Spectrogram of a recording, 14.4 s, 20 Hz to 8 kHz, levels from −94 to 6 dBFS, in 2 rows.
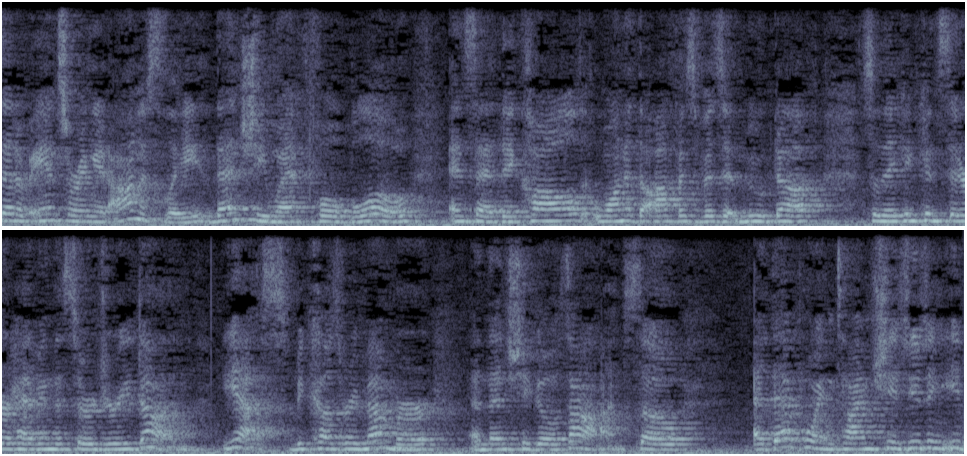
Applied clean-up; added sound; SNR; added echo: none; none; none; none.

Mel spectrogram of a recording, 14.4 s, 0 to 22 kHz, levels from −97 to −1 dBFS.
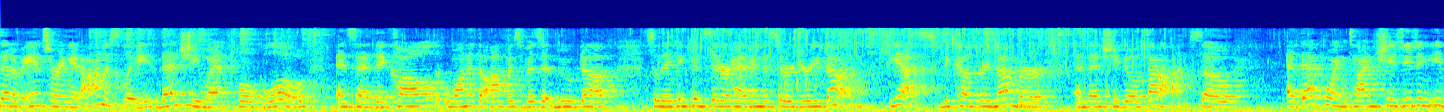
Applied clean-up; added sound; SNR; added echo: none; Cutlery, silverware + Liquid; 17 dB; none.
